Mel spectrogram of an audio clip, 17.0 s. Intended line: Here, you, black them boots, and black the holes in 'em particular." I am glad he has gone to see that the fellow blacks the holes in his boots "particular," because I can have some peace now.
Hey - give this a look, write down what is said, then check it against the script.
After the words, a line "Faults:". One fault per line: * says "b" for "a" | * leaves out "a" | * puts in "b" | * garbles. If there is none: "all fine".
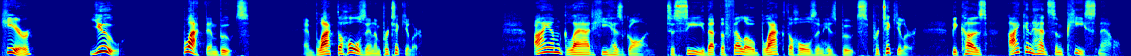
Here, you, black them boots, and black the holes in 'em particular." I am glad he has gone to see that the fellow black the holes in his boots "particular," because I can had some peace now.
Faults:
* says "black" for "blacks"
* says "had" for "have"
